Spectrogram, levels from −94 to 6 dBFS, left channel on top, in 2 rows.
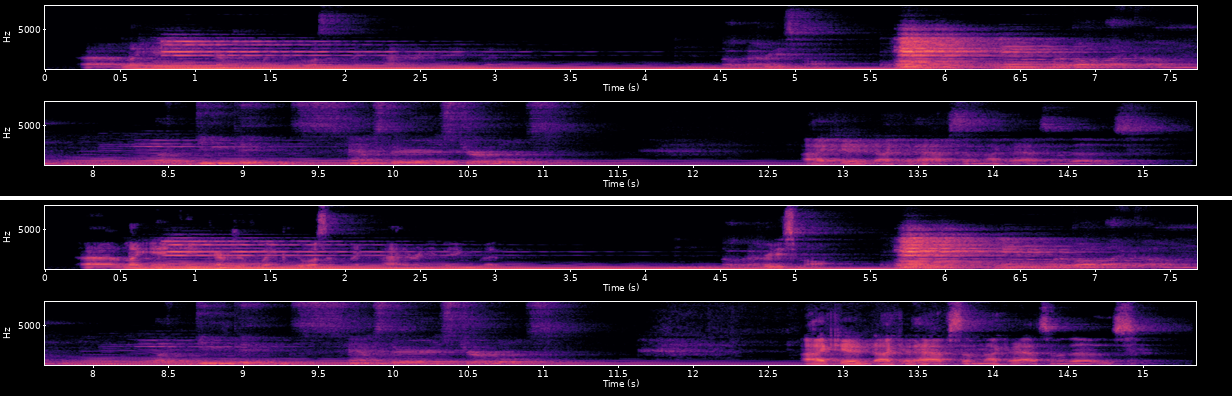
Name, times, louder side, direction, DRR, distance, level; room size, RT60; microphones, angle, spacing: voice 1, 0.2-2.0 2.3-3.0 4.8-5.2 12.7-15.0, right 8 dB, 80° right, 14 dB, 0.3 m, -34 dB
sound 1, 0.5-6.9 7.7-12.6, left 1 dB, 35° left, 3.2 m, -31 dB
voice 2, 4.1-4.9 6.7-7.9 8.4-11.1, left 1 dB, ahead, -4 dB, 1.9 m, -36 dB
9.3 x 8.4 x 3.7 m, 1.2 s
head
